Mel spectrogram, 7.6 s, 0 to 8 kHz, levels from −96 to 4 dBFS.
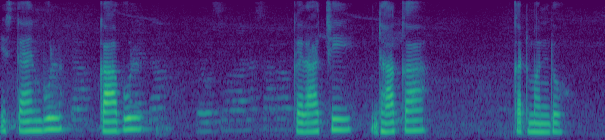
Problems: background sounds at intervals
